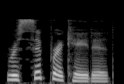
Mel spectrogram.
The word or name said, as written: reciprocated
